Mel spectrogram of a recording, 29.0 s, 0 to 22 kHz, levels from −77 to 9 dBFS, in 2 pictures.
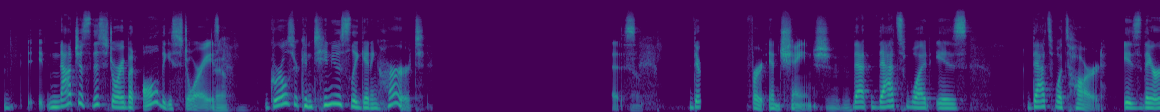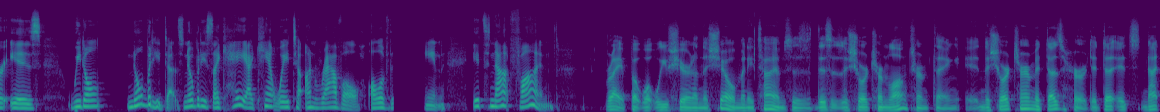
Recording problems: audio cutting out; at 5.5 s for 2 s, at 9 s for 0.5 s and at 19 s

